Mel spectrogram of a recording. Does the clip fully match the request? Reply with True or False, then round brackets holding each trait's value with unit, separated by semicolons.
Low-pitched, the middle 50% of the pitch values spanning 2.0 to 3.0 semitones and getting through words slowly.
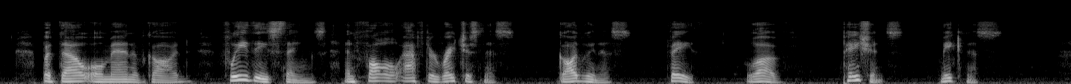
False (125 Hz; 5.1 semitones; 105 wpm)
